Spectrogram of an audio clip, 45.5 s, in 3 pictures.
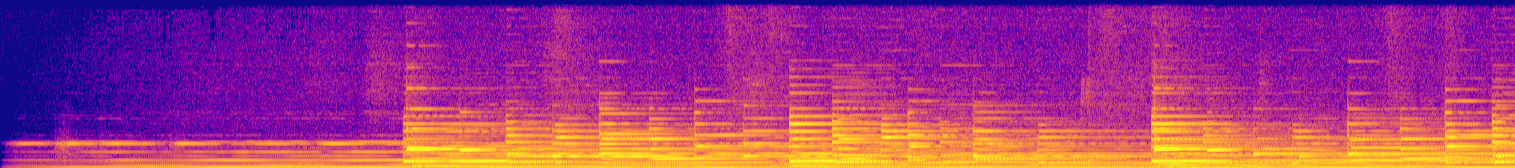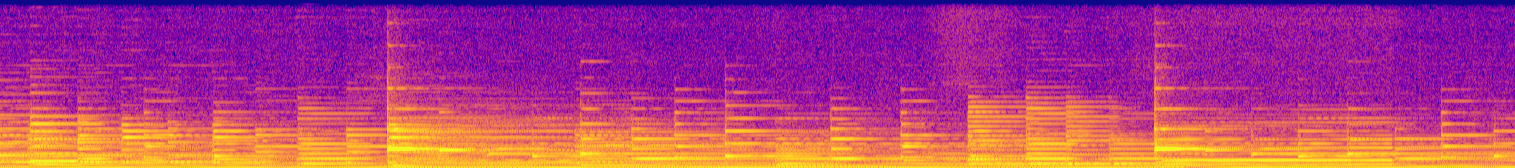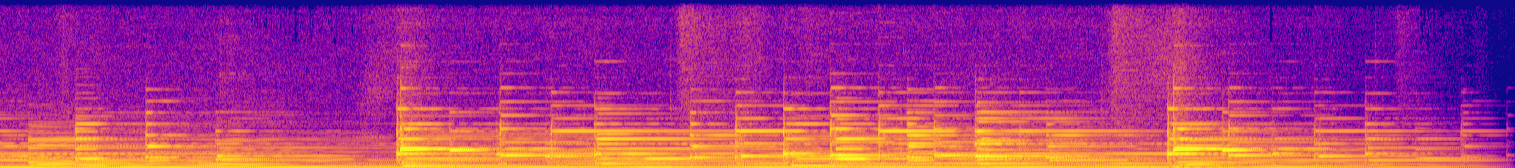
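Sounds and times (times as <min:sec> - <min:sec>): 
piano: 0:00.0 - 0:45.4.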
